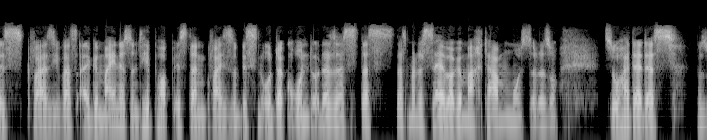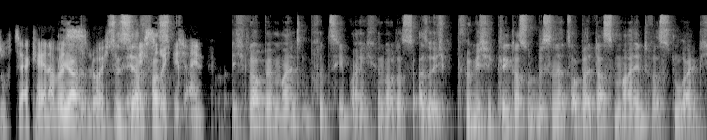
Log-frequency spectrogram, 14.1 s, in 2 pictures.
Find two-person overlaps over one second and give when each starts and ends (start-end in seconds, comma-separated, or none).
7.6-8.9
